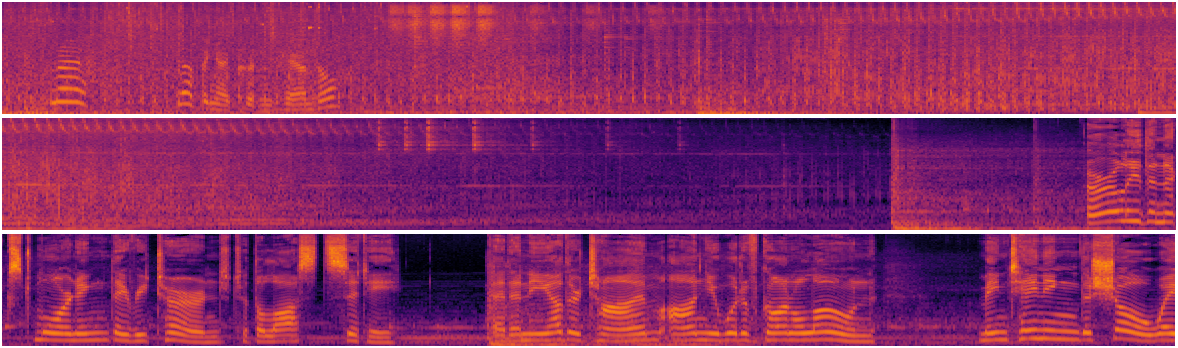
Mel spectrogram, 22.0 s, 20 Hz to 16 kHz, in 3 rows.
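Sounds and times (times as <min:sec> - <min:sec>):
helicopter rotor thumping in a clearing: 0:00.0 - 0:15.0
speech: 0:00.3 - 0:02.3, 0:14.3 - 0:21.9.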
